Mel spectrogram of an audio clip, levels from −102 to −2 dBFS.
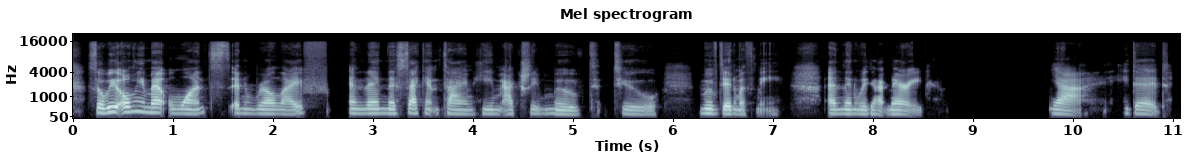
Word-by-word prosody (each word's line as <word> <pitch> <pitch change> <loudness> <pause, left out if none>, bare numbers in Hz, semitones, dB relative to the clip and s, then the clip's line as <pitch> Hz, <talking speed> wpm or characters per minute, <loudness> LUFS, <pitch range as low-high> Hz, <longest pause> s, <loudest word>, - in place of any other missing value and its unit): So 190 - +3
we 210 +3 +8
only 225 +2 +4
met 195 -2 +6
once 165 +1 0
in 165 -1 -1
real 155 -1 +1
life, 145 -2 -3 0.2
and 170 0 -1
then 170 0 +1
the 165 -1 +1
2nd 170 -1 0
time, 150 -2 -1
he 155 +1 -8
actually 150 +1 -2
moved 145 -4 -6
t - - -26 0.2
to 145 -3 -7 0.4
moved 170 -2 -1
in 155 - +5
with - - -5
me, - - -11 0.5
and 155 0 +2
then 155 0 -1
we 150 -1 -2
got 145 -2 0
married. 145 - +2 1.3
Yeah, - - +3 0.4
he 175 - -15
did. 155 -3 -3
155 Hz, 165 wpm, -27 LUFS, 150-170 Hz, 1.3 s, we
